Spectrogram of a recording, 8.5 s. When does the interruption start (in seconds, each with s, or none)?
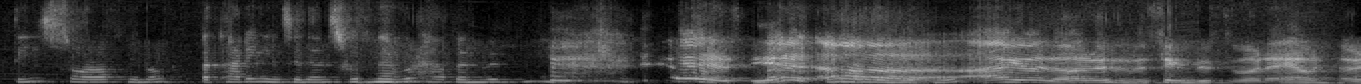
4.7 s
